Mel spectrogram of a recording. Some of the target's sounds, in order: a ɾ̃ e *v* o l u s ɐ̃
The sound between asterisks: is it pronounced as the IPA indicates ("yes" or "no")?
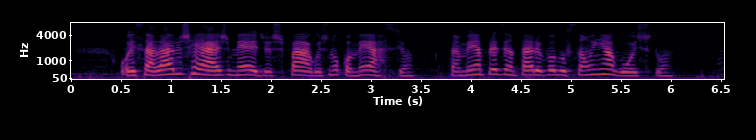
yes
